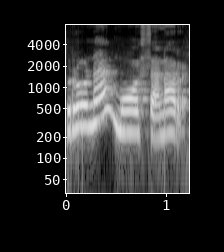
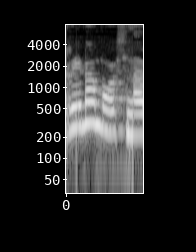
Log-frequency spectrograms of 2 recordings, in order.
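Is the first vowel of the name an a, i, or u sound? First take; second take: u; i. First: The first syllable has a u vowel. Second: The first syllable has an i vowel. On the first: The speaker calls it right. "தான் சொல்கிறது தான் சரியான முறை" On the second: The speaker calls it wrong. "ரிணமோசனர் அப்படின்ட்டு சொல்லுவாங்க"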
